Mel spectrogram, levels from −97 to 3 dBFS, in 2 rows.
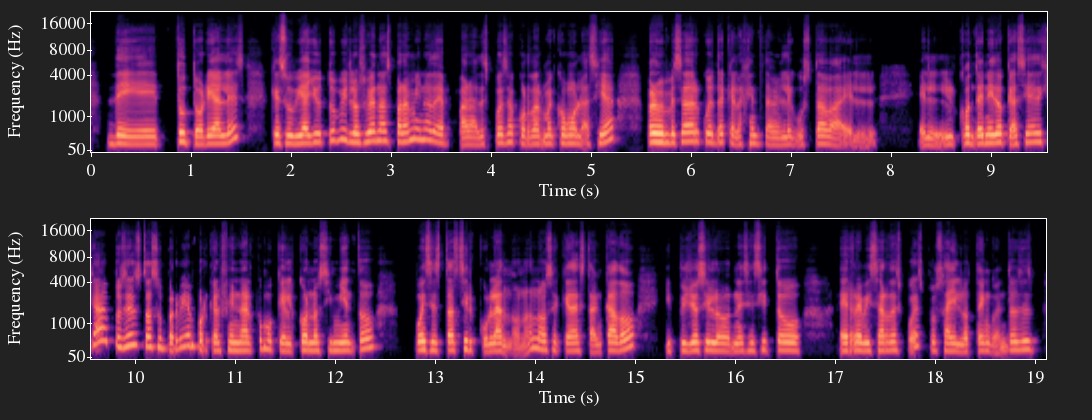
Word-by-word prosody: de 175 -2 0
tutoriales 190 - +2 0.2
que 200 - +2
subí 190 0 +3
a 195 - +6
YouTube 220 +6 -2
y 275 - -1
lo 215 -1 +4
subía 230 +3 +3
nada 250 0 +1
más 245 - -5
para 225 -1 +3
mí, 285 0 -1
¿no?, 275 -1 -1
de 210 -5 +1
para 165 -4 -3
después 200 +5 -3
acordarme 185 -3 -2
cómo 195 0 0
lo 185 - -3
hacía, 220 +8 0 0.3
pero 220 +1 +10
me - - +10
empecé 210 +2 +1
a - - +6
dar 235 0 +2
cuenta 210 -1 0
que 205 - -3
a - - -3
la 170 - -7
gente 190 0 -6
también 160 -2 -5
le 175 - -3
gustaba 180 +1 -3
el - - -9 0.4
el 355 -3 -4
contenido 200 +1 +4
que 175 - 0
hacía, 215 +5 -2
dije: 225 0 -2
"Ah, 420 - +4
pues 265 - 0
eso 305 - +3
está 280 -4 +1
súper 255 -5 -2
bien", 285 +4 -1
porque 210 -2 -2
al 185 - -2
final 185 -1 +1
como 220 -2 -4
que 185 - -2
el 175 -1 -2
conocimiento, 190 +4 0 0.4
pues, 205 0 +4
está 195 0 +2
circulando, 180 -3 0
¿no?, 225 - -6
no 215 -4 +1
se 195 -2 -6
queda 180 0 +1
estancado, 190 - +1 0.3
y 180 - -7
pues 185 -1 -3
yo 190 - +5
si 195 0 +1
lo 180 -2 +2
necesito, 185 +1 -2 0.4
eh, 185 - +4
revisar 190 0 +2
después, 200 +8 -3
pues, 190 -7 -10
ahí 175 -1 +1
lo 165 0 -2
tengo, 185 +2 -4
entonces, 200 +1 -2
195 Hz, 235 wpm, -23 LUFS, 185-215 Hz, 0.4 s, pero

